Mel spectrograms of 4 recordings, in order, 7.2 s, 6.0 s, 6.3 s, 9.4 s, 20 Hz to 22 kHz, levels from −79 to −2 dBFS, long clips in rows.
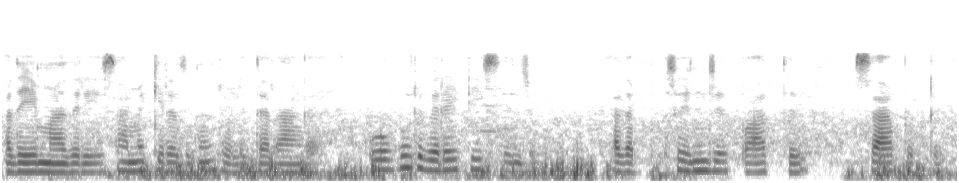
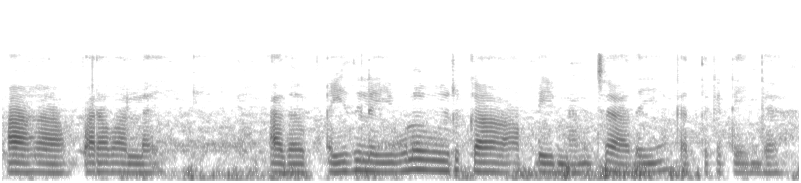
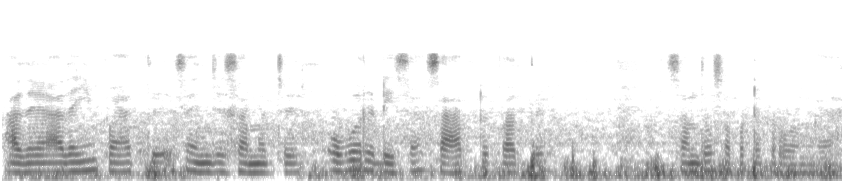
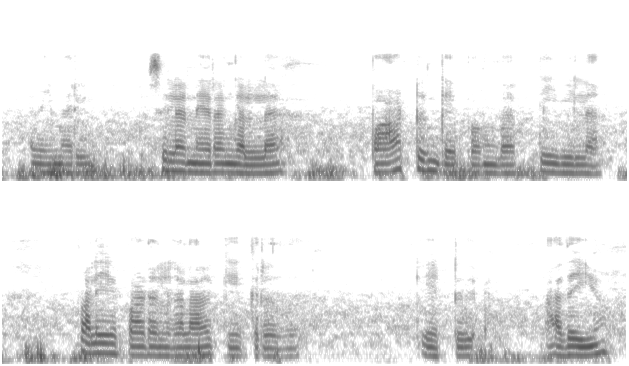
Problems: none marked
